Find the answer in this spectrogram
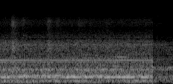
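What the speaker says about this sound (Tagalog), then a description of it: "ito po ang sublimation machine namin dito sa Shirt Planet Audio" A sublimation printing machine in a shirt-printing shop runs with a steady, close mechanical hum and whir, then cuts off abruptly near the end.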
